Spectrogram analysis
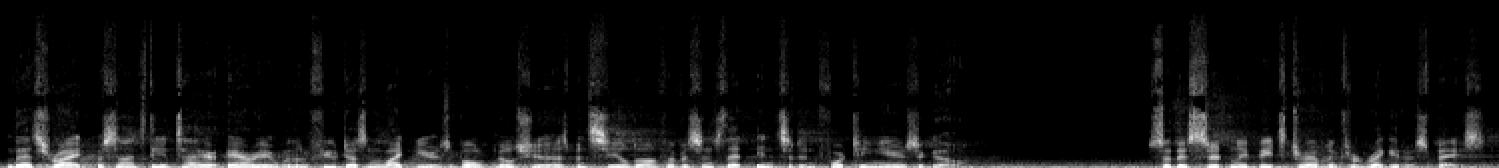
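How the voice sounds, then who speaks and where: An actor playing a matter-of-fact project colleague in a video game cutscene. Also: male voice, animated, normal speed, close to an everyday voice. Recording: clearly noisy low rumble.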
